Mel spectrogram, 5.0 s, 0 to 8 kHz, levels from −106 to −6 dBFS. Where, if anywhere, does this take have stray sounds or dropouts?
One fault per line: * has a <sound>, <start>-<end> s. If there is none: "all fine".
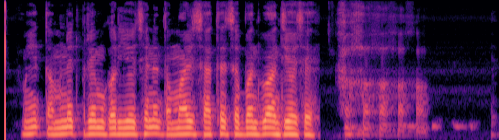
* has a laugh, 3.3-4.8 s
